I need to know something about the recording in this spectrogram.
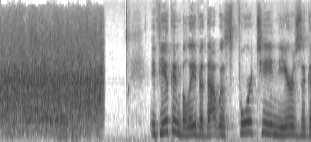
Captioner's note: applause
